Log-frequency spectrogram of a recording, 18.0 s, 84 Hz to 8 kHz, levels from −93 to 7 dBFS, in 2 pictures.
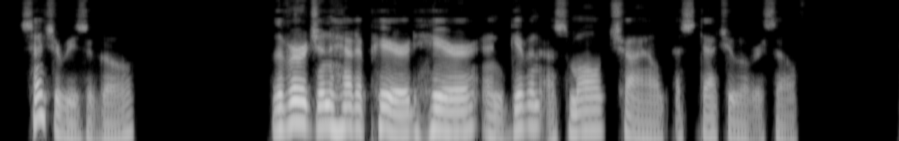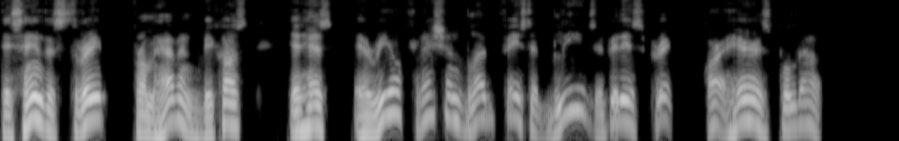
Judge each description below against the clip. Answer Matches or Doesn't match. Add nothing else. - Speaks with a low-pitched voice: Matches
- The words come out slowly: Doesn't match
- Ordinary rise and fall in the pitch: Doesn't match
